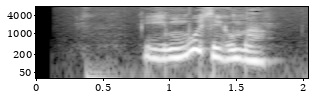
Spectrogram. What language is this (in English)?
Kabyle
